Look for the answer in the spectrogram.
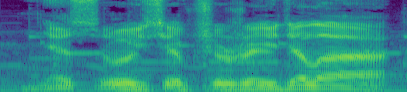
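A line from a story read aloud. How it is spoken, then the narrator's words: Rudely curt. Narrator (Russian): грубо отрезал Кенти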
